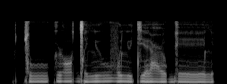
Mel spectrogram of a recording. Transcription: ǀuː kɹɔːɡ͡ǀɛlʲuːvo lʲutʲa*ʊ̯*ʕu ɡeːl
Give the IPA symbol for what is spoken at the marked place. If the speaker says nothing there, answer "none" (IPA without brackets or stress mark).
ɪ̯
